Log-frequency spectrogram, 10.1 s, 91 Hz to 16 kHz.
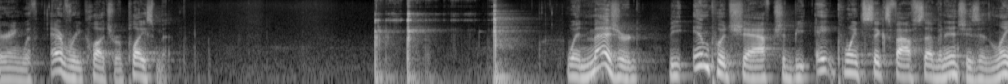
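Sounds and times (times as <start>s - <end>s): metal clinks: 3.7s - 5.5s.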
